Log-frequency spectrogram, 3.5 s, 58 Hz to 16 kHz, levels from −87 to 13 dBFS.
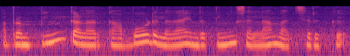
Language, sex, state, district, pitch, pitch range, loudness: Tamil, female, Tamil Nadu, Kanyakumari, 195 Hz, 185-215 Hz, -17 LUFS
